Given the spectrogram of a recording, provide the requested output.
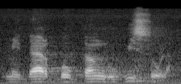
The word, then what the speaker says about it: Médard Bokangu Wissola: Pasteur Médard Bokangu, j'ai bien prononcé? Médard Bokangu Wissola.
